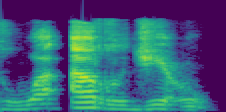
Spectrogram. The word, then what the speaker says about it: وأرجع: You cannot have it silent. You have to pronounce it as وأرجع. وأرجع. That's how you read.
